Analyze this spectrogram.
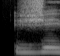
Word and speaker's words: j'ai: J'ai préparé. Make sure, again, when you're pronouncing I have, to pronounce it, J'ai. So, again, it's like the English letter J, really. but pronounced in a very French way.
